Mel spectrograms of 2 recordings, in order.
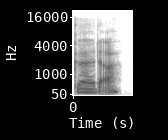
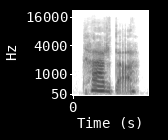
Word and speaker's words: Karta: Because my name is actually not pronounced Gera. It's pronounced, wait for it, Karta.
